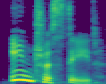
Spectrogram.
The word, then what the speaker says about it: interested: B with a d interest ends in t so the adjective will be interested ending in ID it we need to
